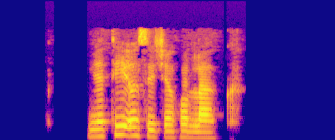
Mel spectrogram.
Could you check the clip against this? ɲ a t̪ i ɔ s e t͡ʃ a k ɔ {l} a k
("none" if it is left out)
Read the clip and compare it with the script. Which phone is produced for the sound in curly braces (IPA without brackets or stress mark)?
l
